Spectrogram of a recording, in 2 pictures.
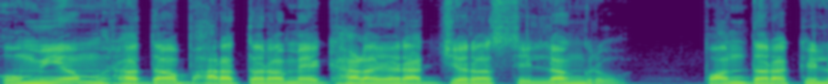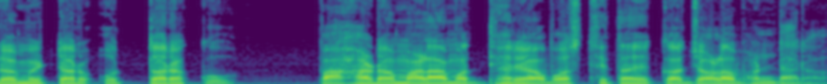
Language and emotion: Odia, neutral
